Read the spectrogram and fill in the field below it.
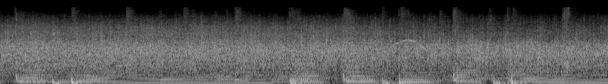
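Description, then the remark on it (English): A dense, steady crackle like a 1970s sitcom applause track runs throughout at an even loudness, layered over low, sustained musical chords that shift every second or so. No one speaks. “The 70s sitcom applause.”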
